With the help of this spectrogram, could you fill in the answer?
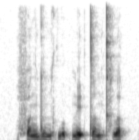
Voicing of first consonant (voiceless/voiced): voiceless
